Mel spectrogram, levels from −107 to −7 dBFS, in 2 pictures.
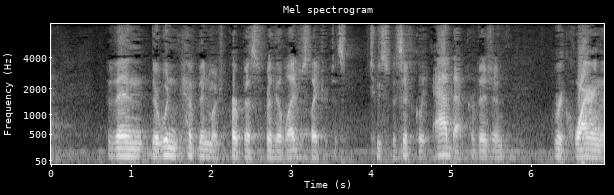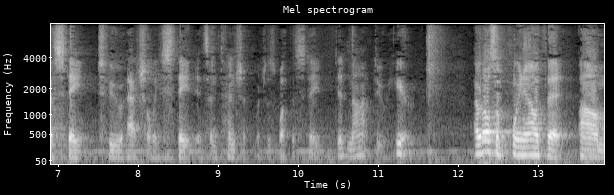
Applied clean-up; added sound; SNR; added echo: none; none; none; none.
